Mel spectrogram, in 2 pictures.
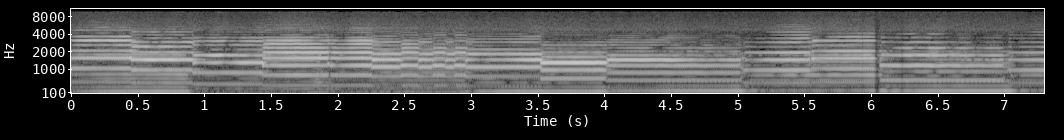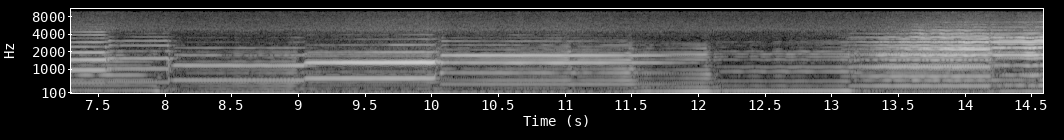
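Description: A live chamber ensemble of violin, viola, cello and a woodwind plays the opening movement of a concerto. The upper parts carry the tune in held notes that change step by step, over sustained low cello notes.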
